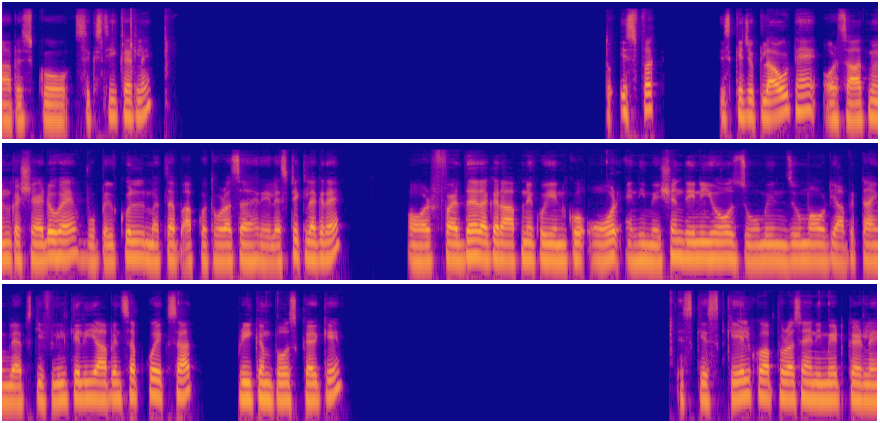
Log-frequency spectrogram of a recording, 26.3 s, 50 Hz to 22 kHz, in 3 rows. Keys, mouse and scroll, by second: 1.6 space, 14.4 space, 14.8-15.4 drag, 19.2-19.8 click, 20.1 right click, 21.2 click, 24.0 Up, 24.7 s, 25.6-26.2 drag.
